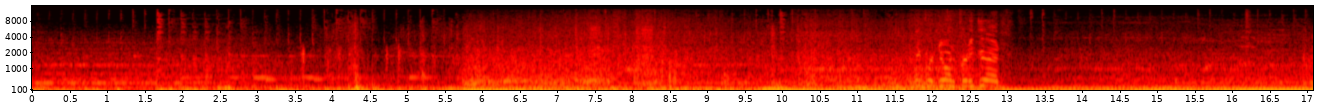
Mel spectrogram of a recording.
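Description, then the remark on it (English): A boat engine drones steadily, its low hum rising in pitch midway, with water sloshing and wind noise throughout and a few short whistling tones near the end. “I got my boat back. This boat's absolutely critical to me in the summertime.”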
